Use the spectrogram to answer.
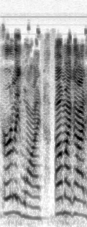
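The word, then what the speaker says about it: Earleywine: wine oh my God how do you spell that e a r l e y w i n e oh just like it sounds yep yes just but early wine will throw you way off Hill wasn't better what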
